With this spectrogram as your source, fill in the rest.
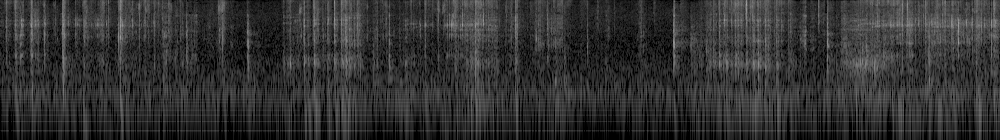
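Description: A utility knife blade shaves thin flakes off a solid, hand-sized, cream-white rectangular Palmolive soap bar. The result is quiet, bright, crisp scraping strokes and sharp little clicks, with stretches of softer rasping.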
